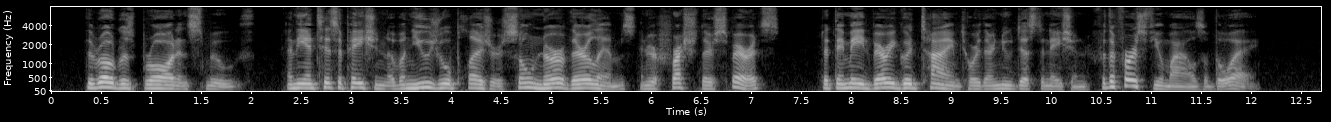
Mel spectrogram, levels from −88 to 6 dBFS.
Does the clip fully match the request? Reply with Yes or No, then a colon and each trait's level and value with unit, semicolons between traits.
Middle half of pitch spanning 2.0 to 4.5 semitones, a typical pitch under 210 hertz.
No: average, 4.9 semitones; low, 135 Hz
